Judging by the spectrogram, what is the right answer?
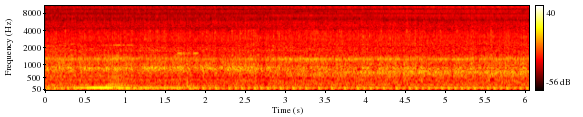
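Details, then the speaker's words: Honda Vario 125 (new bike) idling; rough, uneven rattle and gritty whirr at the rear from the CVT block, noise began after a filter change; double clutch bowl still good, worn CVT pulley bearing suspected. "dengarkan ya suaranya kasar di terah belakangan ini"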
